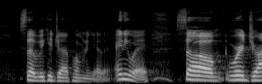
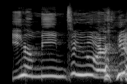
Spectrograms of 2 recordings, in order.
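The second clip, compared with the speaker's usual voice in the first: husband's voice; 11 semitones higher, 5 dB louder than usual. Retold or imitated. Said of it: "He's like".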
